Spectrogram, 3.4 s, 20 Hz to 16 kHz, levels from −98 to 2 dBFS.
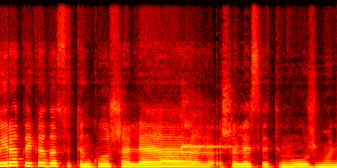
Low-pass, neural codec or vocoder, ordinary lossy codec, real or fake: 14.4 kHz; autoencoder, 48 kHz, 128 numbers a frame, DAC-VAE, trained on Japanese speech; Opus, 24 kbps; fake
